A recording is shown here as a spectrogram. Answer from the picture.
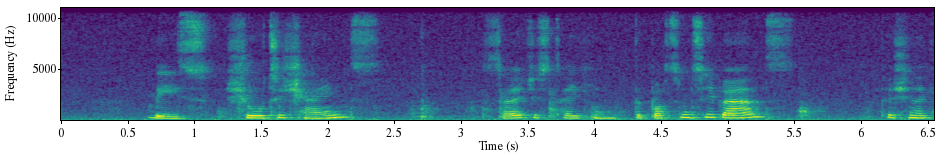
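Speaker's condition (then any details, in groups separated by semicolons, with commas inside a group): No condition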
